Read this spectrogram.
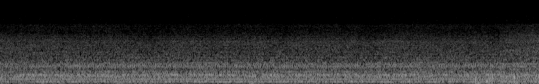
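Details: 2001 GE Spacemaker XL1400 microwave, which died from a shorted magnetron and HV diode: even, steady hum with a faint fan whoosh and no clicks or buzzing; running normally.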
